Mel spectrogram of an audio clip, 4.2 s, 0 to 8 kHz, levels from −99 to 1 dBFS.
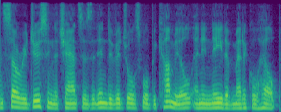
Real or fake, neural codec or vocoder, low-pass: fake; codec, 16 kHz, 0.4 kbps, LongCat-Audio-Codec; 7.2 kHz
